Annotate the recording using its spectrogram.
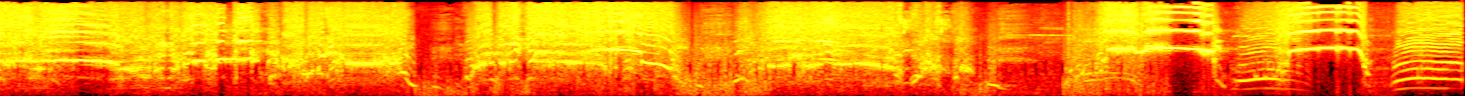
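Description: A man and a woman screaming on a spinning thrill ride: long, drawn-out screams with short breaks between them.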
